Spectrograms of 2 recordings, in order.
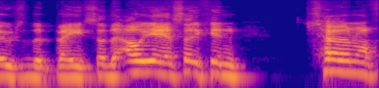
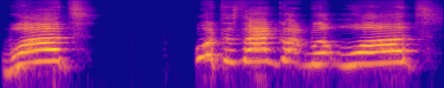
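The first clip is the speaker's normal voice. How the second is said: high, loud incredulous what; baffled outburst at the line; real disbelief; 14 semitones higher, 10 dB louder, slower than usual. Real, not acted. Fan reacting to the mum line, high loud disbelief. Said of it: "you should see my mum".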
